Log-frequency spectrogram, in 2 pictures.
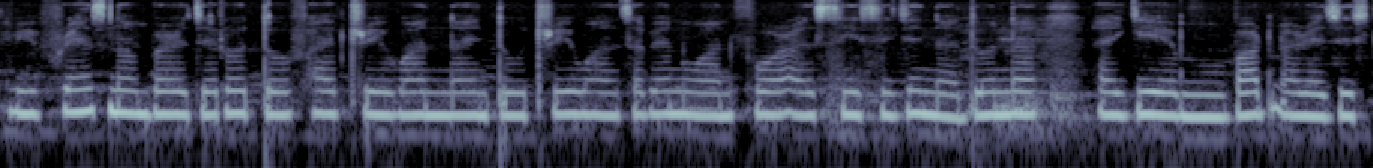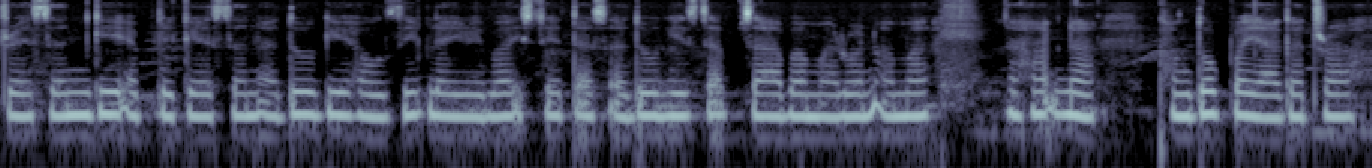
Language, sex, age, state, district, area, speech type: Manipuri, female, 30-45, Manipur, Churachandpur, rural, read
